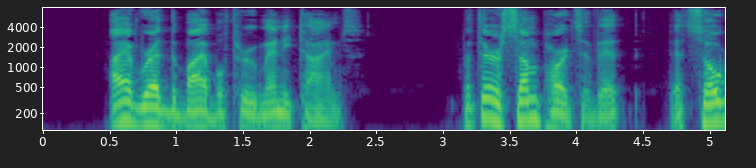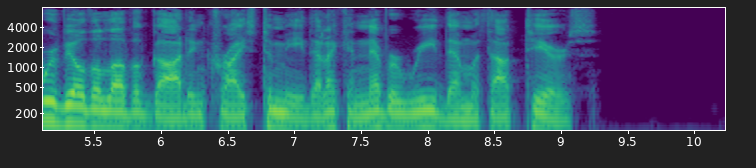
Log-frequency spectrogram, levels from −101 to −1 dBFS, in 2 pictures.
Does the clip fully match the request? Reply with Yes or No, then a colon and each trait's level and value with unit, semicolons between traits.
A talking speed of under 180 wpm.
No: average, 200 wpm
